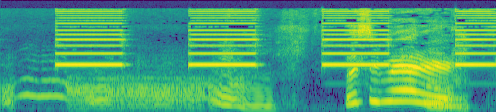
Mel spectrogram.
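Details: A pit bull named Jäger responding to an alarm clock with wavering, whining howls that slide downward in pitch, broken by a short pause, while the alarm beeps in regular high bursts.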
